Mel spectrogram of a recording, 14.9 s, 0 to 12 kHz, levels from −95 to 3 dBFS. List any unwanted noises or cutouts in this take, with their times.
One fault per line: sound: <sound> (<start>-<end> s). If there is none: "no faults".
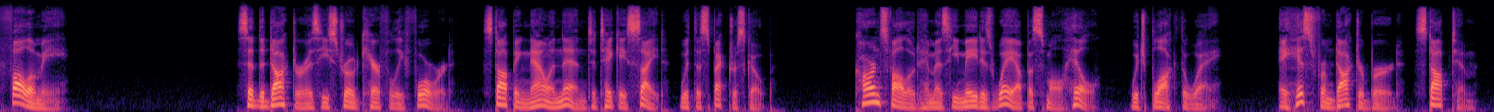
no faults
